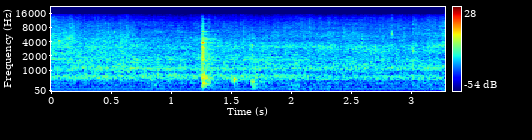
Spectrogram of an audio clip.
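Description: Kidney beans, garbanzo beans and tomatoes hit hot spiced oil for a Jamaican stew, giving a soft steady sizzle with one sharp clatter as they drop in, then a few faint stirring knocks.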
